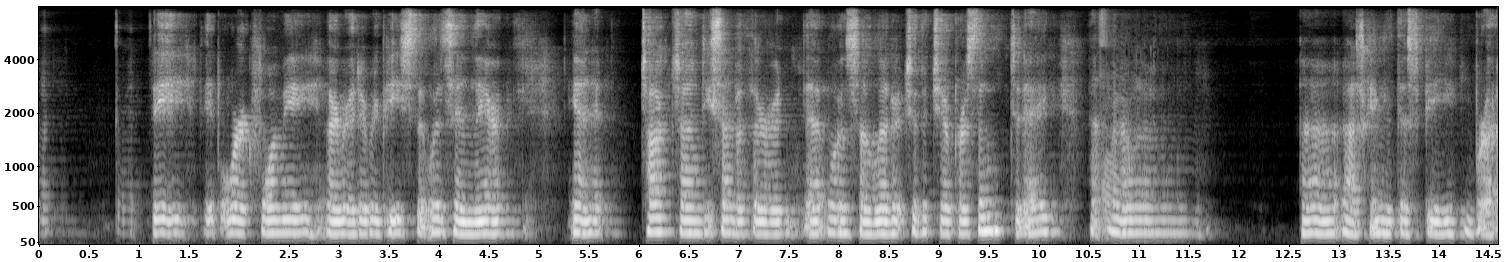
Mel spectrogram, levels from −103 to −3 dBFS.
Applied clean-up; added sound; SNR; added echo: neural mask model DeepFilterNet 3.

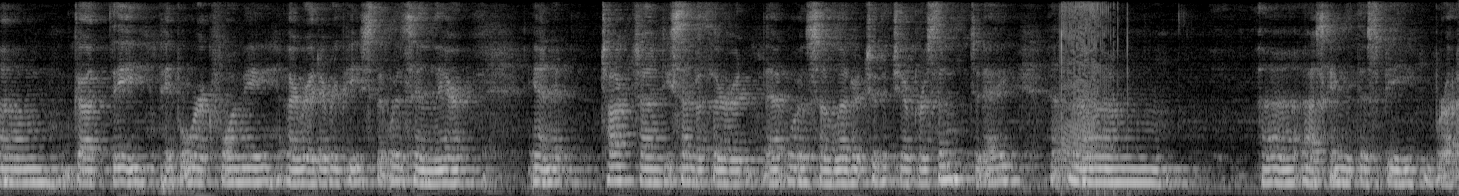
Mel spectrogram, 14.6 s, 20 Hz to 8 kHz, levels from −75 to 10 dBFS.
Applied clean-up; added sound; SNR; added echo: none; Fart; 9 dB; reverberation time 1.1 s.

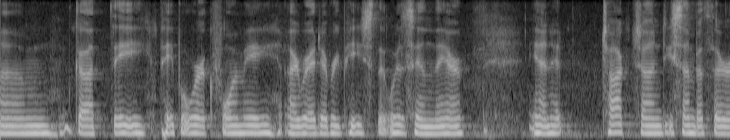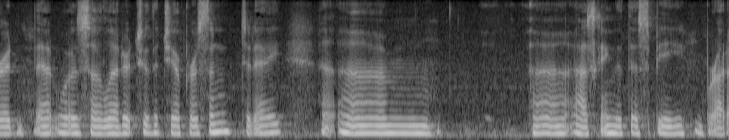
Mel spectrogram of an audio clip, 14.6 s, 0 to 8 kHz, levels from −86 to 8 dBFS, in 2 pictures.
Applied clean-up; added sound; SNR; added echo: none; none; none; none.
